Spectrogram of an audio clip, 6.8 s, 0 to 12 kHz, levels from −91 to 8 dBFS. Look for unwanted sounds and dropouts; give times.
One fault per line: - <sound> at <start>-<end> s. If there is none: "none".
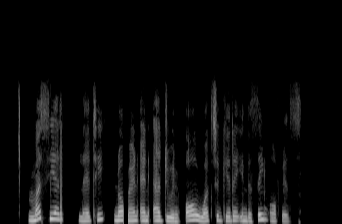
- dropout at 2.5-2.6 s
